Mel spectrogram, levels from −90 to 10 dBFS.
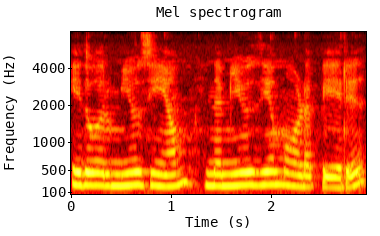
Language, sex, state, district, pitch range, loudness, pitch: Tamil, female, Tamil Nadu, Nilgiris, 210-230 Hz, -14 LUFS, 220 Hz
